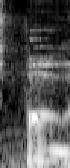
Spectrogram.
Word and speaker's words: pho: small pho and and some of you know it as foe it's not poe it's pronounced and that's this is the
